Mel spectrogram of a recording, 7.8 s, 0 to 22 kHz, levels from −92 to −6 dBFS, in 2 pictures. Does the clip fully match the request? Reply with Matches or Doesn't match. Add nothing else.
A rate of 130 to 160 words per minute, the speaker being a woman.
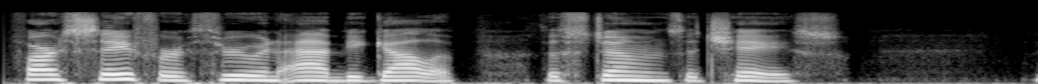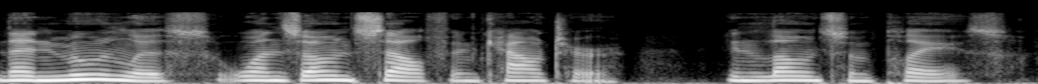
Matches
